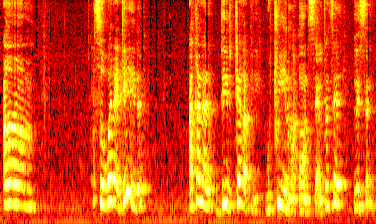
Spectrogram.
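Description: Earnest high-voiced Congolese woman vlogger. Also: slow pace, pauses often. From Congo, Central Africa. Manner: earnest, preachy, repeats "guess what". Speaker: fashion vlogger and clothing designer. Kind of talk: motivational talk to camera. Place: indoor room with clothing rack. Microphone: far camera. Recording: echoey room from far off.

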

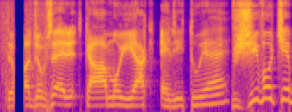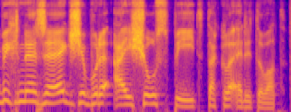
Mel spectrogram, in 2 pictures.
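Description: Young male streamer, native Czech, high animated delivery, slangy and excitable reaction commentary. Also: a little fast, slight background noise. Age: young adult. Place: home streaming room, indoors. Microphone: desk microphone close up.

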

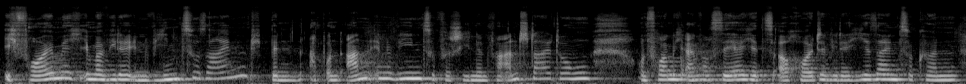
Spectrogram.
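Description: A middle-aged woman, slightly hoarse from a cold, gives a measured, formal academic lecture, explaining as she goes. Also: medium pitch, dark tone. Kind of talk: public lecture. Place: indoor lecture room at a podium. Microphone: podium microphones. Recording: reverberant lecture hall.

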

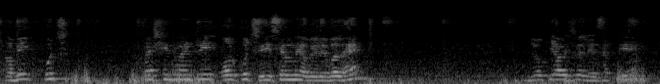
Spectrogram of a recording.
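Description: A man giving a slow, explanatory walkthrough tour of an unfinished commercial building, pointing out each floor. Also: sits high, fairly even intonation. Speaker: property dealer giving a site tour. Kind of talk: walkthrough property tour narration. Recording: echoey, roomy building with ambient noise.

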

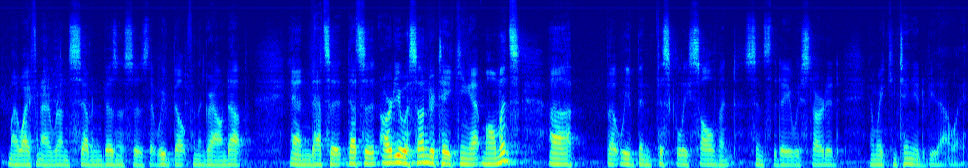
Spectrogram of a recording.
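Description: A man's voice: lowish voice, warm tone, slight background noise. A man in his fifties from Wyoming, a Senate candidate answering interview questions in a small TV studio, earnest and emphatic, often tagging "right?" onto his points. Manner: earnest, measured, emphatic with rhetorical "right?" asides. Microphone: lapel.

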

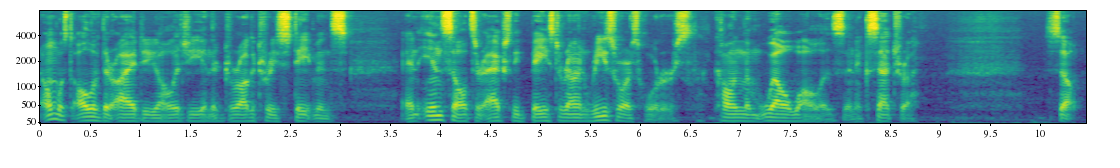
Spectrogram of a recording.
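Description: A man's voice: low voice, gravelly. A man hosting a casual explainer video, sounding nasal from a sinus flu and talking loosely with fillers and restarts. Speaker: video essay host.

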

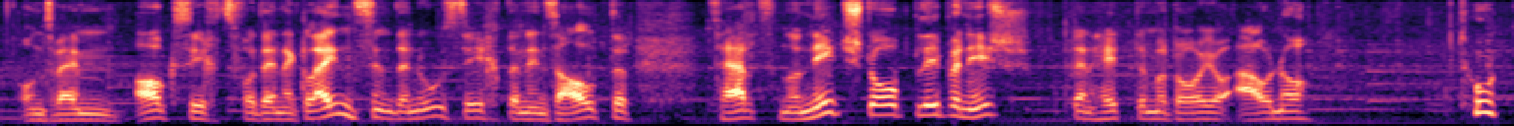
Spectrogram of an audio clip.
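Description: A man's voice: medium pitch, a little mellow. A man in his thirties hosting a TV science report outdoors, playful and self-mocking. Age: 30s. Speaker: science show host. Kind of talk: presenting a TV science report to camera. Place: outdoors on a university campus.

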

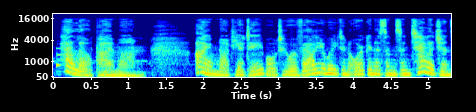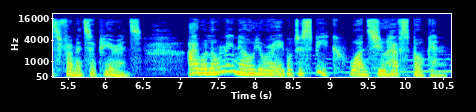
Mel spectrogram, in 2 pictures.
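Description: A woman voicing a polite, scholarly talking mushroom creature in a video game, breathy and whispery, with formal, literal, precise phrasing. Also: fairly high pitch, expressive, moderate pace, very noisy, close to an everyday voice. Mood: polite surprise. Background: loud music.

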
